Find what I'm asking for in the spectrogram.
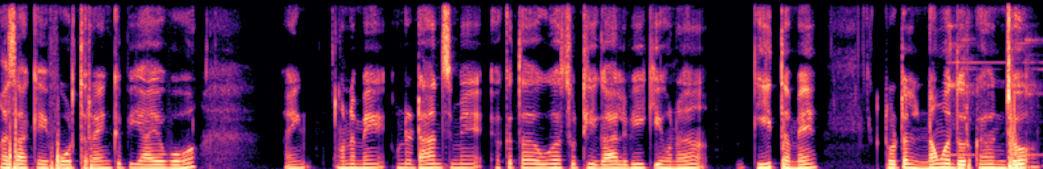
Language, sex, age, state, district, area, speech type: Sindhi, male, 30-45, Gujarat, Kutch, urban, spontaneous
